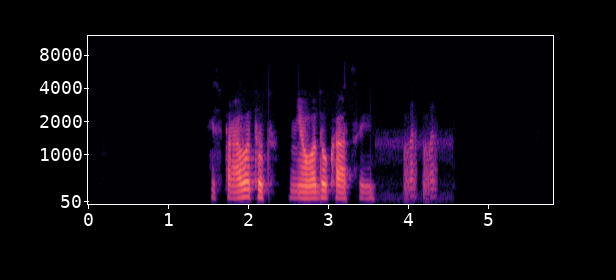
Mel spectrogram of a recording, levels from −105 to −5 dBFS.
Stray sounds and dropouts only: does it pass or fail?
fail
